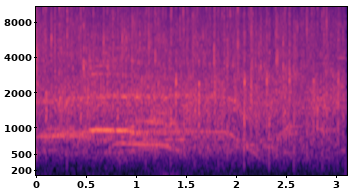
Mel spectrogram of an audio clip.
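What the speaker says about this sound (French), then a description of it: "Une main d'applaudissement pour eux" An audience at a local student performance final claps together in steady, dense applause that holds for a few seconds, fairly close and filling the hall without any voices on top.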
